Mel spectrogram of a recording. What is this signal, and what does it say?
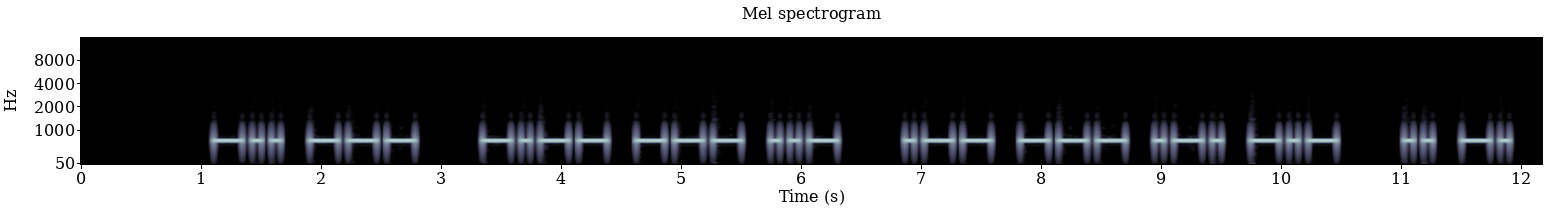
Morse code, heard as a keyed tone, about 15 wpm, 700 Hz. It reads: DO YOU WORK IN
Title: Sentences from Top 1000 Words - Review Part 4 - 15wpm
